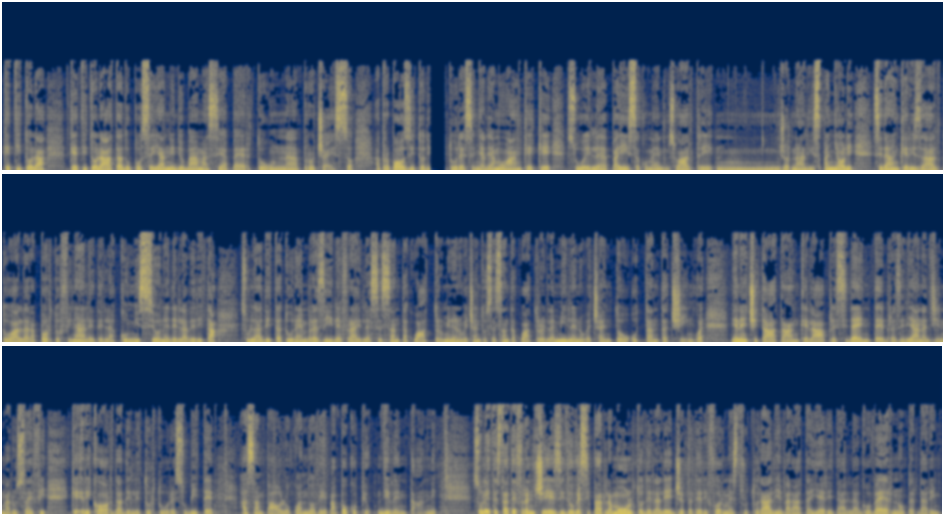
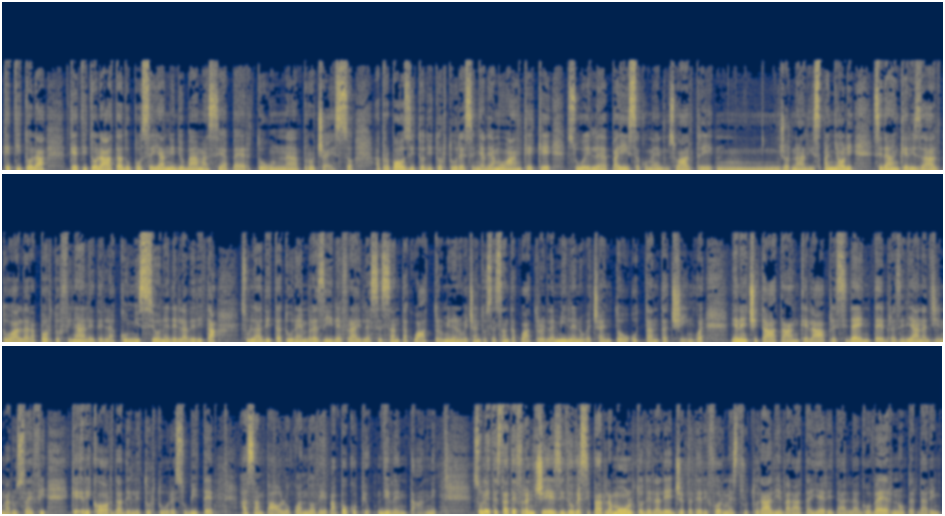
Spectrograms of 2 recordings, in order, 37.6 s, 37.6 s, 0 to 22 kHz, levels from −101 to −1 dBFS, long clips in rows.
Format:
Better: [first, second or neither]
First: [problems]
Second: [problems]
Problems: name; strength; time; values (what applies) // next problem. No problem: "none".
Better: second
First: audio cutting out; at 5.5 s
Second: none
